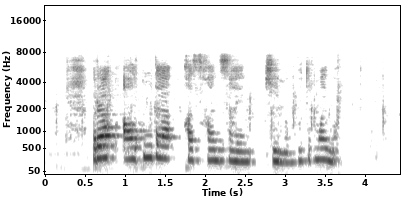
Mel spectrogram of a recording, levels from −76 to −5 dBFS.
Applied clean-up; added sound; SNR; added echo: classical method spectral subtraction.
